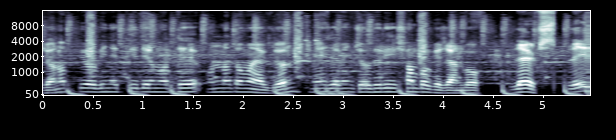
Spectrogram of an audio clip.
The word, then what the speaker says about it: মেহজাবীন: তো বন্ধুরা, প্রথমেই মেহজাবিন চৌধুরীর বেসিক ইনফরমেশনগুলো জেনে নেওয়া যাক। তার নাম মেহজাবি চৌধুরী। জি বন্ধুরা, তোমরা সবাই হয়তোবা জানো যে তার নাম মেহজাবিন চৌধুরী, কিন্তু তার নামের শেষে এন উচ্চারণটা হবে না।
